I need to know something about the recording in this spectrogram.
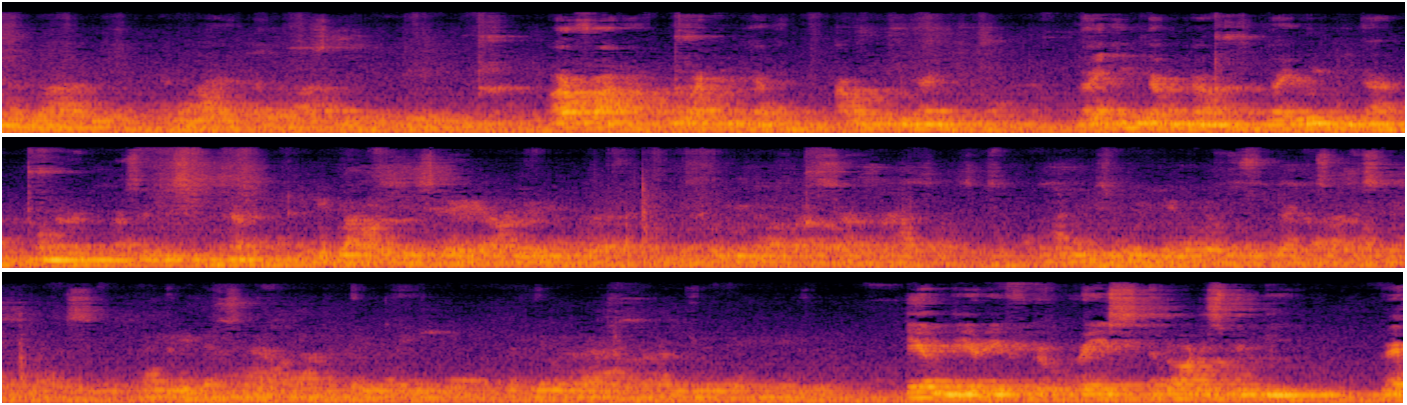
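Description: A man sings slowly through a loudspeaker in a large echoing hall.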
